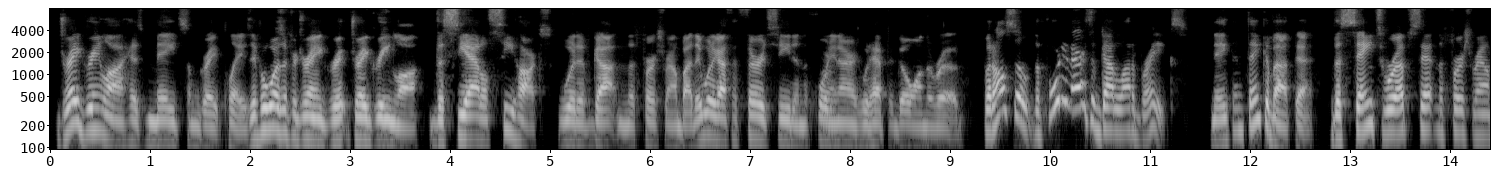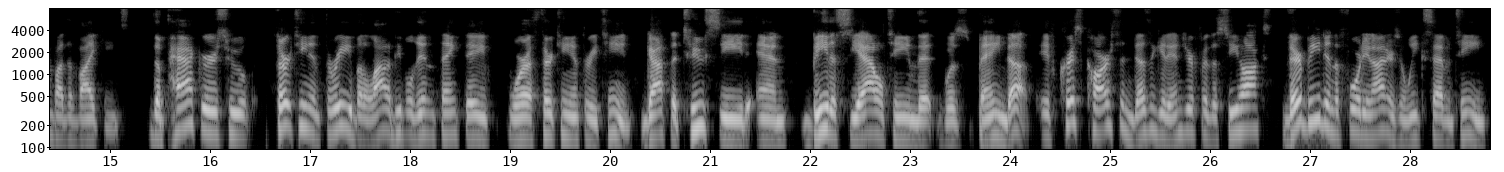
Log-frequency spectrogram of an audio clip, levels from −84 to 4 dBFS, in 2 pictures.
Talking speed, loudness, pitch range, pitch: 240 wpm, -24 LUFS, 120-170 Hz, 140 Hz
